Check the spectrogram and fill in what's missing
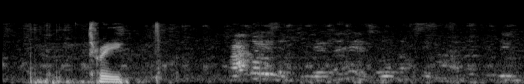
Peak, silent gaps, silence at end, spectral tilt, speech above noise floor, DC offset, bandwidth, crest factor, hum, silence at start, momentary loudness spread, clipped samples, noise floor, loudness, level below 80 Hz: -4 dBFS; none; 0 s; -5.5 dB/octave; 21 dB; under 0.1%; 7.8 kHz; 24 dB; none; 0.05 s; 21 LU; under 0.1%; -48 dBFS; -27 LUFS; -48 dBFS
